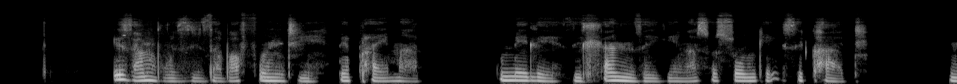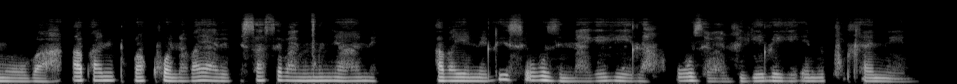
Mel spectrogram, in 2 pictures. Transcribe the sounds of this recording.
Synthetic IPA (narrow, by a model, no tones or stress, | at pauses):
izambʱuzizaβafundʱiβɛpʰrajmari | ɣumɛlɛziɬand͡zʱɛɣɛŋasɔsɔŋkʼɛisikʰatʰi̥ | ŋɔβaːβantʼuβakʰɔnaβajaβɛβɛsasɛβaŋ͡ǀiɲaːnɛ | aβajɛnelisɛuɣuzinaɣɛɣɛlauɣuzɛβaviɣɛlɛɣɛemikʰu̥ɬaneːni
